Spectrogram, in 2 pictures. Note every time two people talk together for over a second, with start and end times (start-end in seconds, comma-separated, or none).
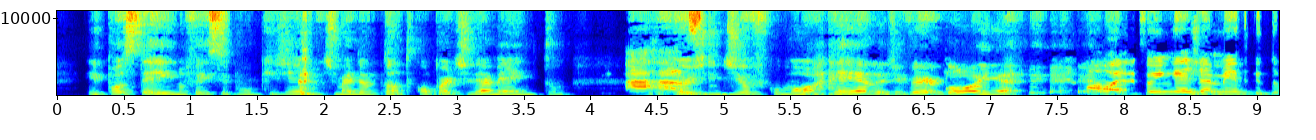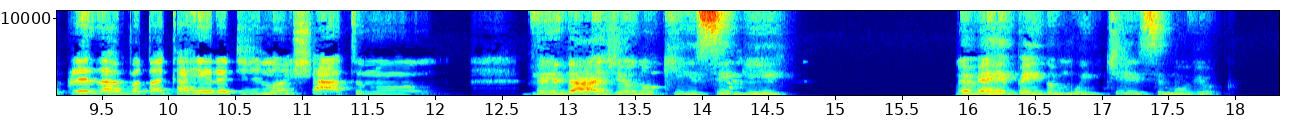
none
